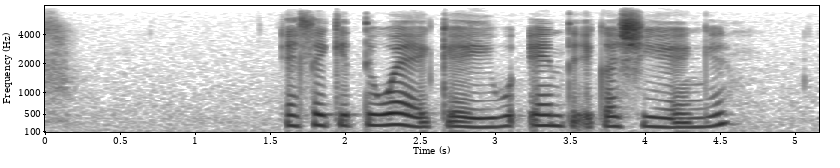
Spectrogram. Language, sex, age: Tsonga, female, 20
